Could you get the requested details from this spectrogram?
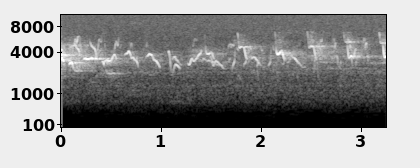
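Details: A willow warbler (Phylloscopus trochilus) in the Netherlands sings a run of soft, sweet, high notes that slur and flow together with little pause, against a quiet background.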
